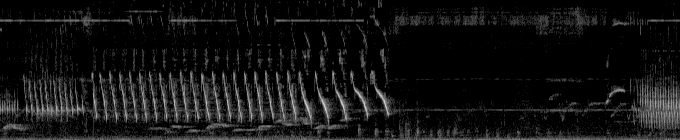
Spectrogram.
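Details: Canary training song: a short buzzy trill, then a long quick trill of sweeping notes slowing to separate descending whistles, a pause with a faint held tone, and a final buzzy burst.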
